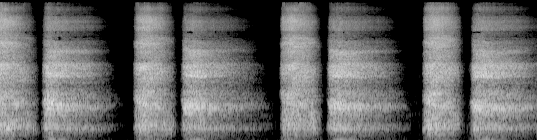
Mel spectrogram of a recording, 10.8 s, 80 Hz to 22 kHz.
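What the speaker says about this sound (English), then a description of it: "5 deep breaths" Four paired sets of deep breaths during a guided breathing session, each a long slow inhale and exhale separated by short silences, close and clear with no talking.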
